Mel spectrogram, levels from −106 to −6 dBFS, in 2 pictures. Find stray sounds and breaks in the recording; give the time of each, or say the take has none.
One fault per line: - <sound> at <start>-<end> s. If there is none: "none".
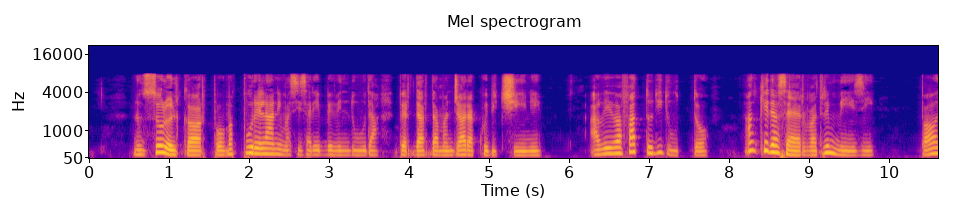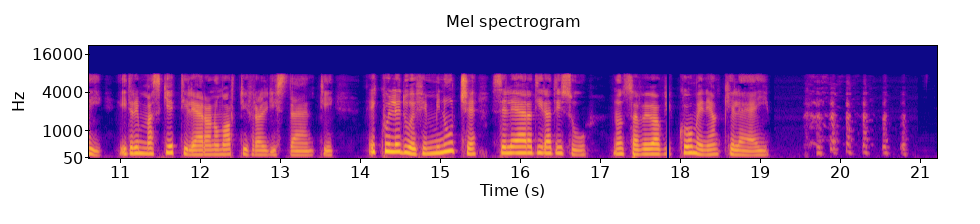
- dropout at 17.8-17.9 s
- laugh at 19.5-20.9 s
